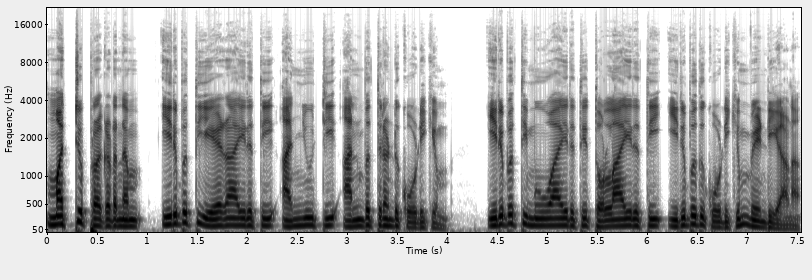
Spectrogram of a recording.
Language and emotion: Malayalam, neutral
